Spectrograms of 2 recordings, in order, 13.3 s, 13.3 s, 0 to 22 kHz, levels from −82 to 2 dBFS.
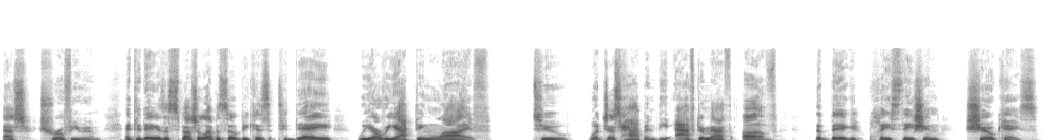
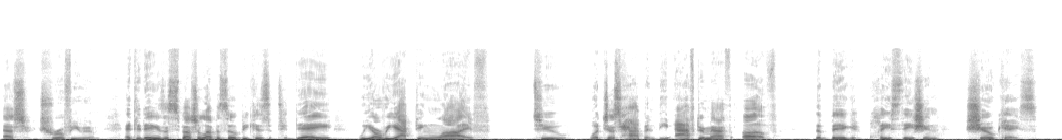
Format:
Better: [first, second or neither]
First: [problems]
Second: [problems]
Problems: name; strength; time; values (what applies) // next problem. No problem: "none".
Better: first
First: none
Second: low rumble; noticeable; throughout; 15 dB below the speech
